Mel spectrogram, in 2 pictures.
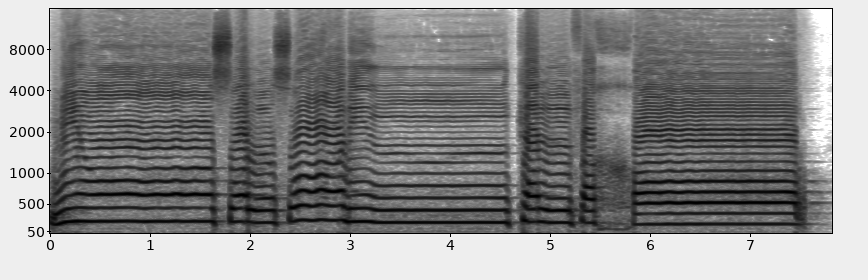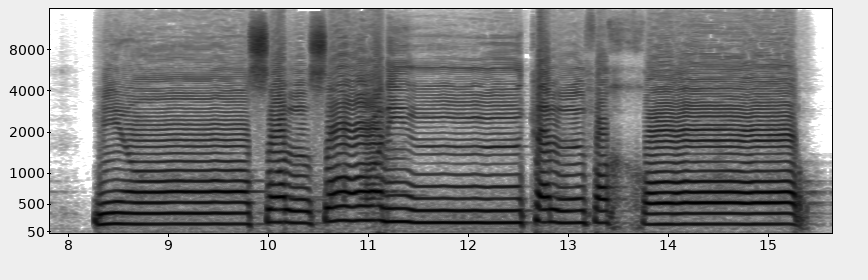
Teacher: jika bertemu dengan huruf isti'la maka ikhfa'nya tebal, tafkhim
